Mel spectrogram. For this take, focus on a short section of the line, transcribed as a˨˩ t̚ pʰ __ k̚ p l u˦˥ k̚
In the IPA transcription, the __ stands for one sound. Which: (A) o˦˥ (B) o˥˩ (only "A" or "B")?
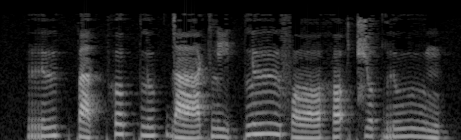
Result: B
